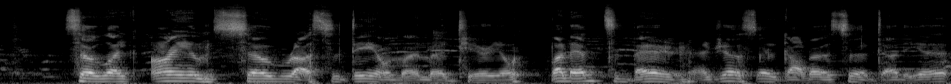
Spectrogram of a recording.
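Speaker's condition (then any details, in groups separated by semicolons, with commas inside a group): Multiple sclerosis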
